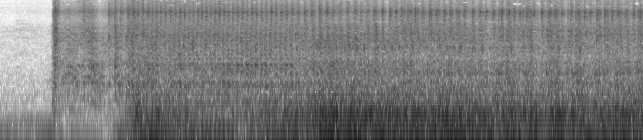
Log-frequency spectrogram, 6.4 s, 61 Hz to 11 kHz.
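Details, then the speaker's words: Mitsubishi L300 diesel, glow plug system modified: catches after cranking, then a low, uneven idle with a lumpy ticking beat and engine shaking; driver reported rough knocking sound and dropped idle. Clogged fuel filter. "dari keterangan supirnya itu mesinnya ya mesinnya suaranya agak kasar ngelitik dan juga stasionernya atau langsamnya turun mesinnya goyang begitu loh"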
